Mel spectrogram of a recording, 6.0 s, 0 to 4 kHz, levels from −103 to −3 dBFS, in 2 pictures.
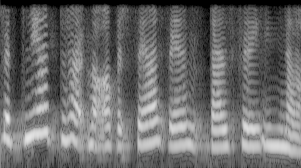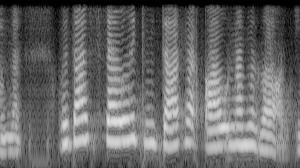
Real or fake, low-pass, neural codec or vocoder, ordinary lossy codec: fake; 3.6 kHz; codec, 16 kHz, 0.5 kbps, FreqCodec, smaller model; none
